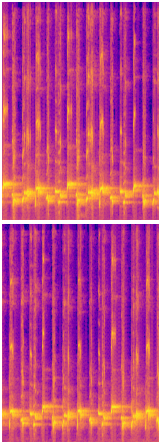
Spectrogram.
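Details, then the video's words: Sooty-headed bulbul delivering a long rapid fighting-style song: dense, unbroken run of cheerful slurred whistles, rising and falling, packed closely together and loud throughout. "SUARA trucukan gacor TARUNG ROPEL PANJANG"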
